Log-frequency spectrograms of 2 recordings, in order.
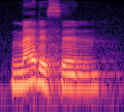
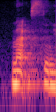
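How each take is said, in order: First: The word is said with three syllables. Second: The word is said with two syllables. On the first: "Americans will most frequently say medicine" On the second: "in the British accent, we mostly say medicine. ... you have only two syllables"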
